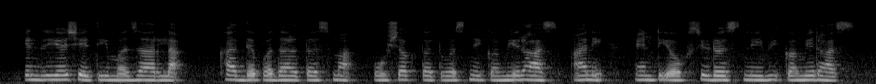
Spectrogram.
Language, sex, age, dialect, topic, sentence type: Marathi, female, 25-30, Northern Konkan, agriculture, statement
